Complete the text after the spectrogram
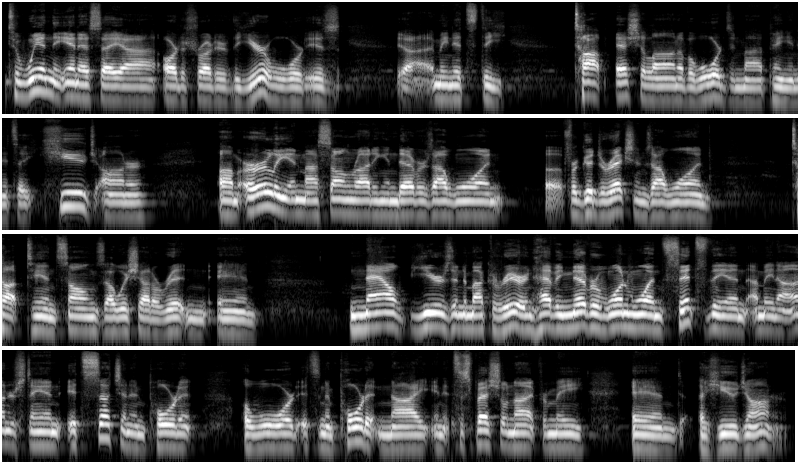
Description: Audio / Luke Bryan talks about winning the NSAI Artist-Songwriter Award of the Year.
